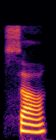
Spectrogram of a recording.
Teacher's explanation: It is a fortis consonant pronounced firmly and distinctly by placing the tongue against the gum.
